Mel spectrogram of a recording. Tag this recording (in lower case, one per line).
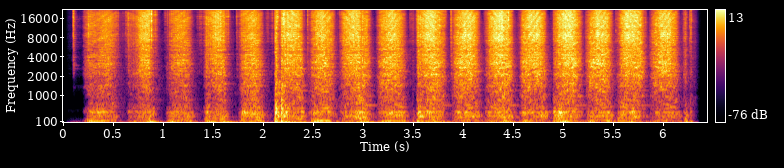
wood
tools
sawing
